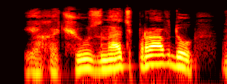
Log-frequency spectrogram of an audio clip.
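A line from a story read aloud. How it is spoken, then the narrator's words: Agitated. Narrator (Russian): взволнованно сказал Жак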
